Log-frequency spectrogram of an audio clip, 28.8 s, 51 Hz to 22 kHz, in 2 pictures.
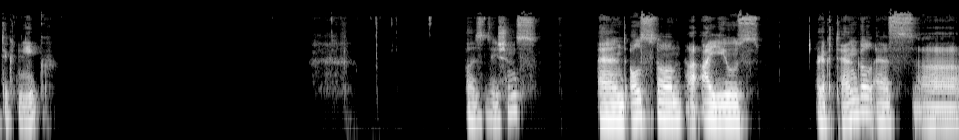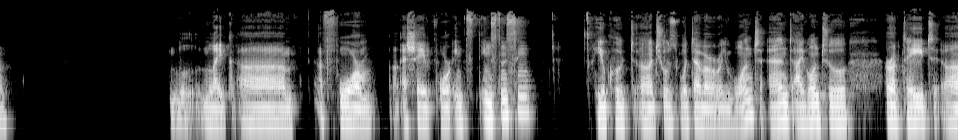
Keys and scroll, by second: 6.1-7.0 typing, 7.3 Return.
